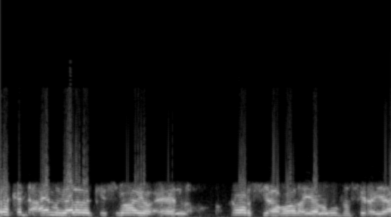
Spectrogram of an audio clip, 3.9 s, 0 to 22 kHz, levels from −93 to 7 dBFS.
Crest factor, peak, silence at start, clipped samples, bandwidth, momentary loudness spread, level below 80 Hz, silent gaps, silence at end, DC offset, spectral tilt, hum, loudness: 12 dB; -8 dBFS; 0 s; under 0.1%; 7.6 kHz; 8 LU; -68 dBFS; none; 0 s; under 0.1%; -5 dB/octave; none; -20 LUFS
